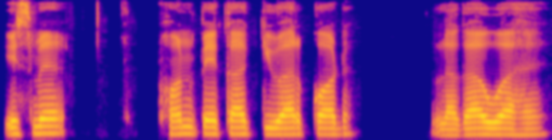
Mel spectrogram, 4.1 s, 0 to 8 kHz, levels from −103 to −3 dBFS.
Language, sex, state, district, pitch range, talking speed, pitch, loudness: Hindi, male, Bihar, Lakhisarai, 130-140 Hz, 145 wpm, 135 Hz, -15 LUFS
